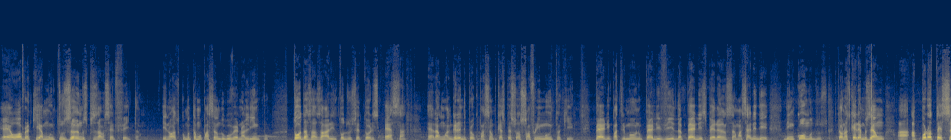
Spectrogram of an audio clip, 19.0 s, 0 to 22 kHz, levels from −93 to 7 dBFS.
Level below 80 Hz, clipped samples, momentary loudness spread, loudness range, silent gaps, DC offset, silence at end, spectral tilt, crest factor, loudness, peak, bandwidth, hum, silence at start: -68 dBFS; under 0.1%; 15 LU; 5 LU; none; under 0.1%; 0 s; -5 dB/octave; 24 dB; -26 LUFS; -4 dBFS; 13.5 kHz; none; 0 s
